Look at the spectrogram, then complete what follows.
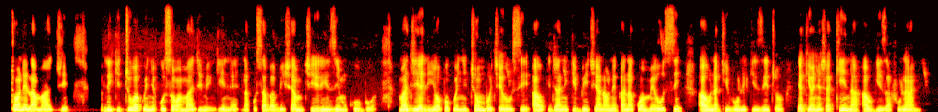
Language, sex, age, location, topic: Swahili, male, 25-35, Nairobi, health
